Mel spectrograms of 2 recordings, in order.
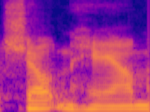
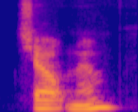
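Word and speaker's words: Cheltenham: On November 11th, 1880, she died of pneumonia in Chelenham, Pennsylvania uh or Cheltonham, however you want to say that. I say it like the English now because I'm living in Canada, so Chelenham.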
